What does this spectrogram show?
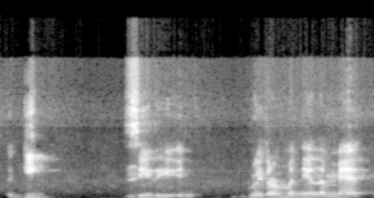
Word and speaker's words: Taguig: Papi Pangit, Pili, Taguig is pronounced Taguig. City in Greater Manila Met. We found S in our house the other day. Never been Taguig. Targig.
